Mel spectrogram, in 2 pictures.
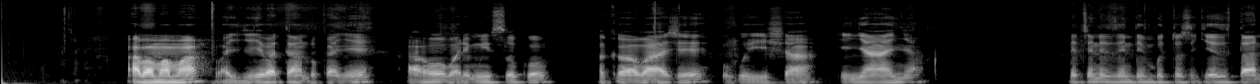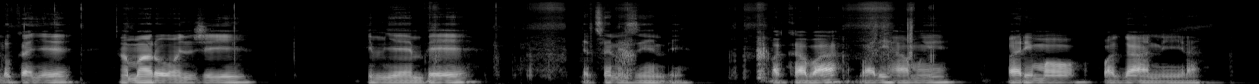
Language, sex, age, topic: Kinyarwanda, male, 18-24, health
